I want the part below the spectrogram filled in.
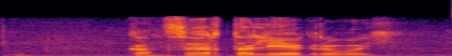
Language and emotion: Russian, neutral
